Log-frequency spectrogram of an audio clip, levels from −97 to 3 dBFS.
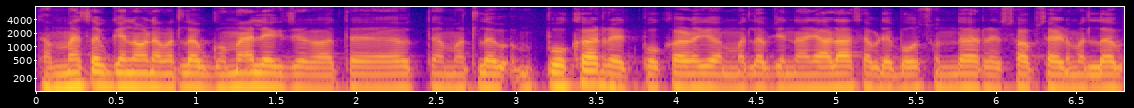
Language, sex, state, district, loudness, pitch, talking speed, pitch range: Maithili, male, Bihar, Madhepura, -19 LUFS, 120 Hz, 240 wpm, 120-125 Hz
